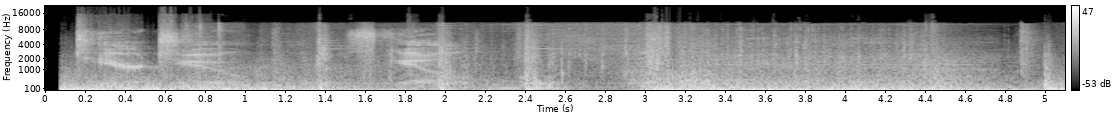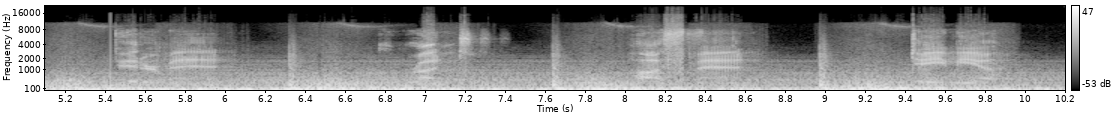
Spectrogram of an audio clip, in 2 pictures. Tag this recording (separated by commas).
Music, Speech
